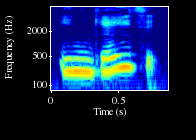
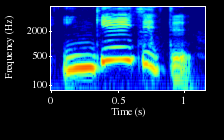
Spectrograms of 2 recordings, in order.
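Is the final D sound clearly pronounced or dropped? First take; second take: dropped; clear. First: The final D sound is dropped. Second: The final D sound is clearly pronounced. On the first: "D 발음은 정확하게 안 하셔도 되죠. 그래서 engage 이렇게 해주셔도 되는데" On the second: "engaged 이렇게 발음을 하셔도 되는데"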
